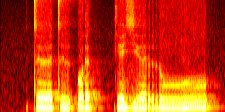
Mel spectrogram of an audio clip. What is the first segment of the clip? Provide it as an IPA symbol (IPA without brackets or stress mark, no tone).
t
